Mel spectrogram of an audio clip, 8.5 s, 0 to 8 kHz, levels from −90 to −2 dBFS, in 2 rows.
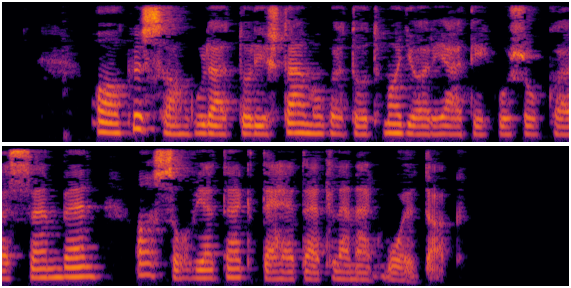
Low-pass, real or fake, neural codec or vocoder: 7.2 kHz; real; none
